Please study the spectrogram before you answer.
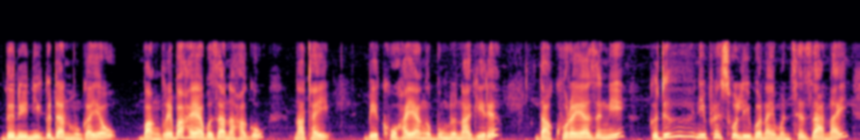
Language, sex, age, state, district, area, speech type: Bodo, female, 30-45, Assam, Udalguri, urban, spontaneous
